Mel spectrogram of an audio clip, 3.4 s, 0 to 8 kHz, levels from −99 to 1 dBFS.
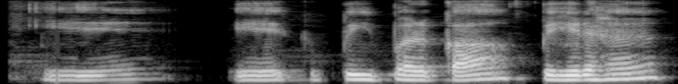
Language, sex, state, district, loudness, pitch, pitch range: Hindi, female, Bihar, Begusarai, -18 LUFS, 170 Hz, 155-190 Hz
